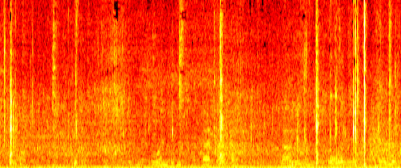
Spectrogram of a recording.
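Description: Low, steady hum of a boat engine, with scattered short knocks and clicks.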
